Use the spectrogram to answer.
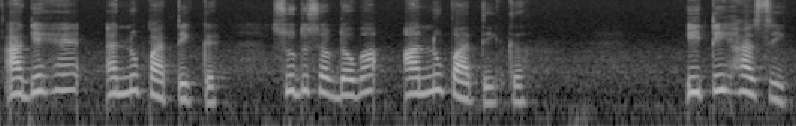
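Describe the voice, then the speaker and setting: A woman giving a Hindi spelling lesson, speaking patiently and deliberately and pausing often to think. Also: on the high side, darkish tone. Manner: patient, deliberate, many drawn-out hesitations. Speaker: Hindi grammar teacher.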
